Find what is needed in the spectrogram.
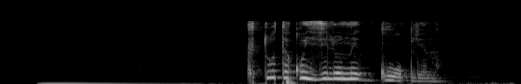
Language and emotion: Russian, angry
